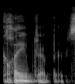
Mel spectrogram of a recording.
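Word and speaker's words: Claim Jumper: I mean, there are Landry's restaurants all over, like the aquarium, as well as Cliff Jumpers. Did I say that right? – Claim Jumpers.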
